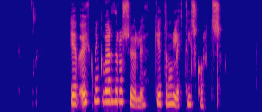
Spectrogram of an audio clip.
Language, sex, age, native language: Icelandic, female, 30-39, Icelandic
